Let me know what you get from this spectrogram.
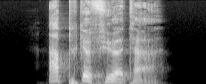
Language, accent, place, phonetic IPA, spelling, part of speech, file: German, Germany, Berlin, [ˈapɡəˌfyːɐ̯tɐ], abgeführter, adjective, De-abgeführter.ogg
- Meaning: inflection of abgeführt: 1. strong/mixed nominative masculine singular 2. strong genitive/dative feminine singular 3. strong genitive plural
